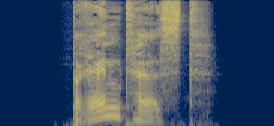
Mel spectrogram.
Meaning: second-person singular subjunctive II of brennen
- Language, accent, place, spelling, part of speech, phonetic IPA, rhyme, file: German, Germany, Berlin, brenntest, verb, [ˈbʁɛntəst], -ɛntəst, De-brenntest.ogg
